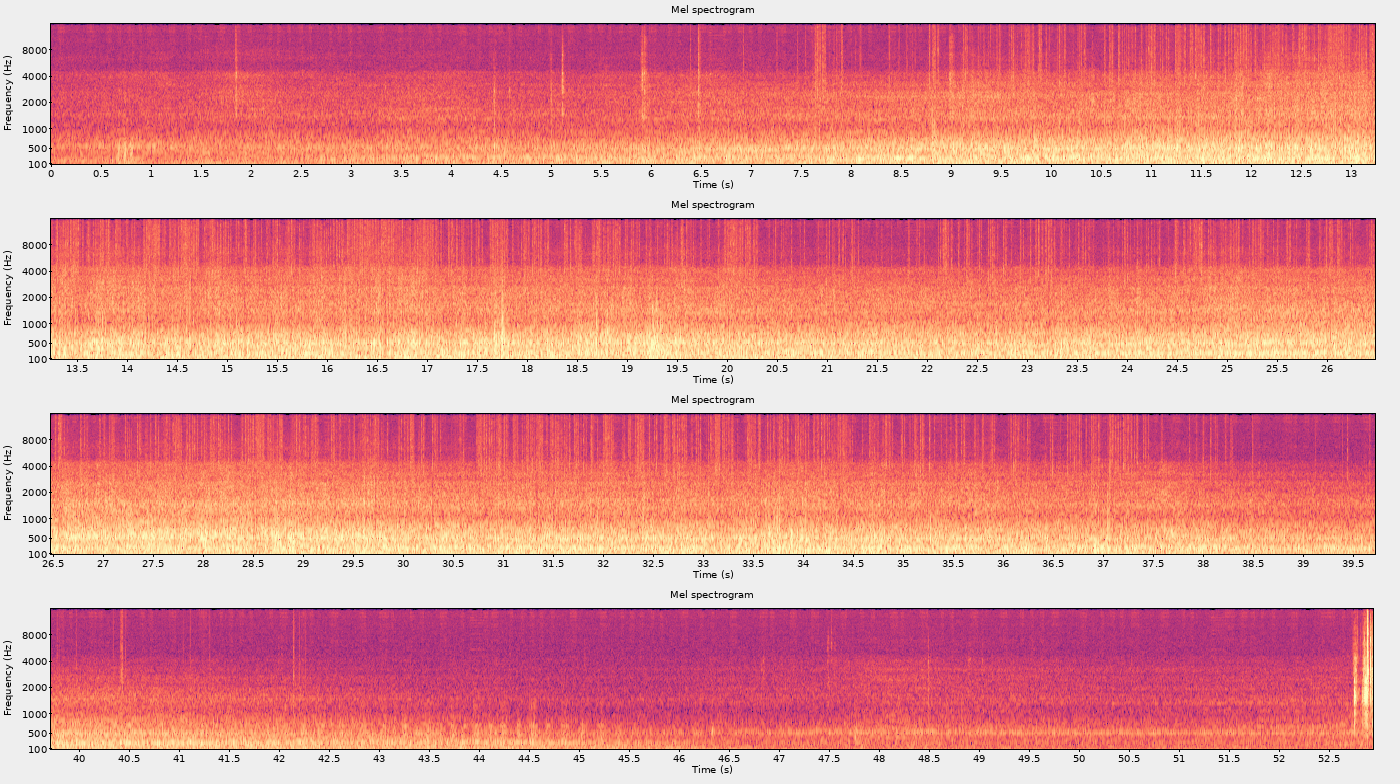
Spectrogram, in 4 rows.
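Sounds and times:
car road and engine noise: 0.0 - 52.9.

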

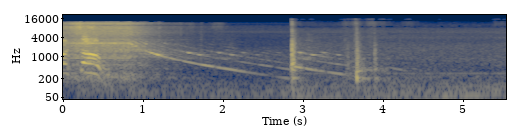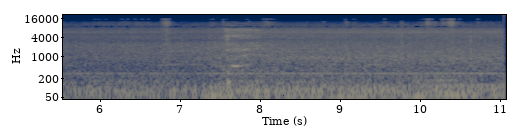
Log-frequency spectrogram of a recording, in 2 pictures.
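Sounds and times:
leaf blower spinning down: 0.0 - 4.6.

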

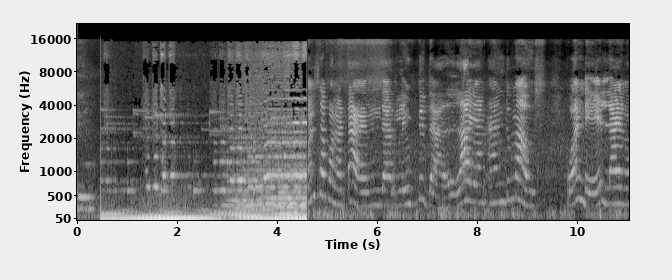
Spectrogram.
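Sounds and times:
instrumental title music: 0.5 - 4.6.

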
